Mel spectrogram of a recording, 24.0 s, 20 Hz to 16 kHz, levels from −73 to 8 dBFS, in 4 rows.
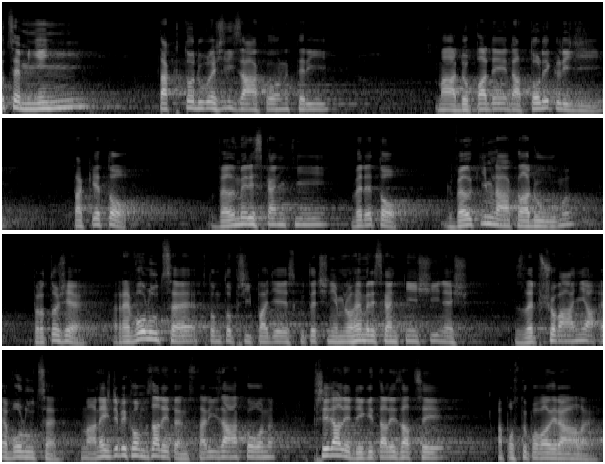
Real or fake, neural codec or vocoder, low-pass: real; none; 14.4 kHz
